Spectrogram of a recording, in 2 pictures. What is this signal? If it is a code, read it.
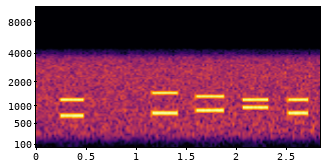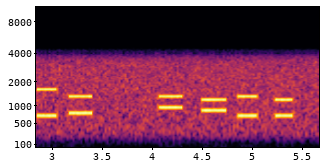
DTMF, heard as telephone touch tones, dialled by hand, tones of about 230 ms, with phone line noise. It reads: 1 68*4A5 0721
